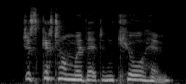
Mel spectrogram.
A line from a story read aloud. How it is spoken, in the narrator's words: I snapped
